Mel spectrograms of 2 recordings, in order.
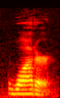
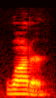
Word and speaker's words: water: This T comes between two vowel sounds. Therefore it is pronounced as the flap, tap T, or in other words, the D sound. Water. Water.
